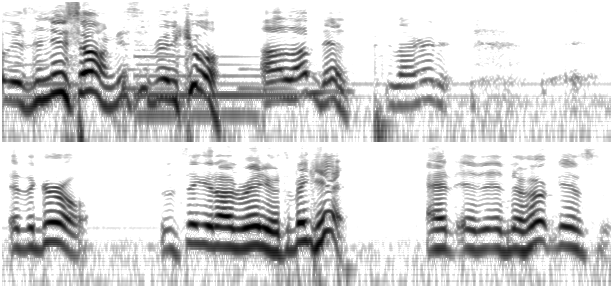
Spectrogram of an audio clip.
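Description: A man's voice: sits high, darkish tone, clear, resonant tone. A middle-aged man in casual, rambling, jokey banter, talking into a stage microphone as a podcast host and musician. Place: small indoor stage with curtain. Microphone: stage microphone on a stand.

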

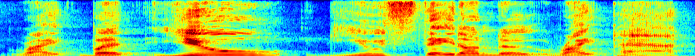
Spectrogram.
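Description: A middle-aged man casually telling animated stories as a podcast guest, in a small studio on a boom mic. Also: slow, breathy edge. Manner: animated, gestures a lot while telling prison stories. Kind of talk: casual storytelling. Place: small studio with foam panels. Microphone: boom mic on table.

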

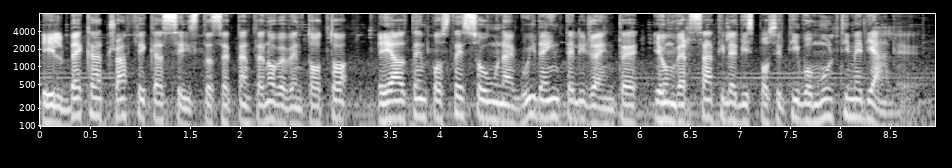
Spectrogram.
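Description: Mid-pitched male promo narrator over music. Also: normal speed, hardly any pauses.

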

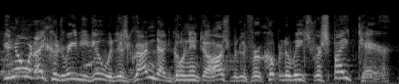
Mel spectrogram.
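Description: A man's voice: high voice, very animated, rapid-fire, over a noisy crowd. A man playing a foul-mouthed, scheming older Irish mammy in a sitcom, with a brash, put-upon manner and an Irish accent. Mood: pleading, scheming. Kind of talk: broad sitcom acting in drag. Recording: noisy studio sitcom sound.

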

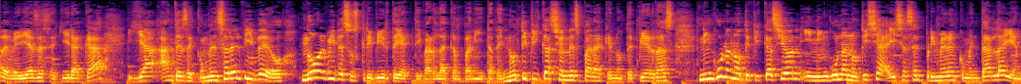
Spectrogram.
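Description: A man in his twenties hosting a fan news vlog, speaking emphatically and directly to his viewers from a room at home. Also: a little high. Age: 20s. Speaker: YouTube host. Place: small room at home, indoors. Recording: music behind the voice. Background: background music.

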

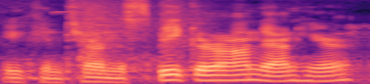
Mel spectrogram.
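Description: A man explaining something step by step in plain, halting, repetitive short phrases, like a simple tutorial. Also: mid-range voice. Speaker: tutorial presenter. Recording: noisy handheld phone recording with clicks.

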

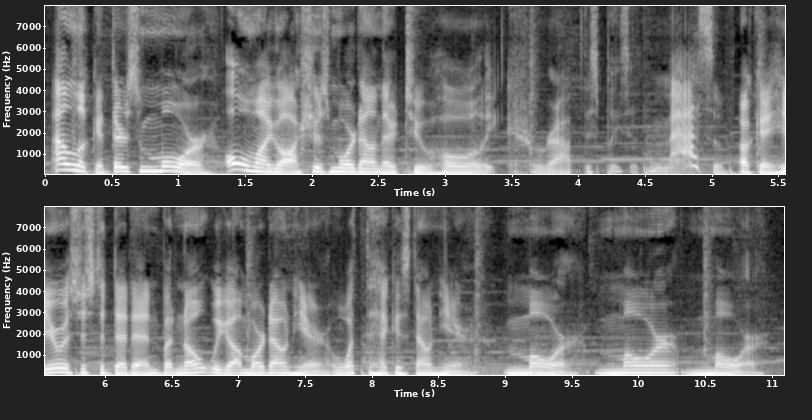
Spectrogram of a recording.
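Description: Chatty, excitable young man gaming. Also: fairly high pitch, moderate pace, few pauses, faint music behind. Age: young adult. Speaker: gaming video host. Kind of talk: casual let's-play commentary. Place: indoor room at a desk. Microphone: close dynamic studio microphone.

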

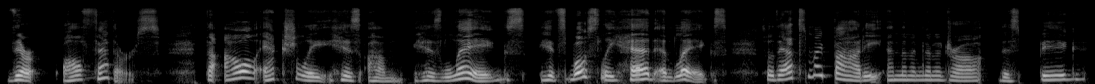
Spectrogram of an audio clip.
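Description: A woman art teacher with a fairly low, soft-edged mellow voice talks through a drawing demonstration. She sounds informal and unhurried, pausing to think aloud, with some creak in her speech. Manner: halting, unhurried, conversational. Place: indoors at a drawing table.

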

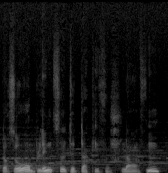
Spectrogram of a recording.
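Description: A man's voice: mid-range voice, very animated, a little slow, vocal fry. A man narrating a children's audio drama expressively from a script. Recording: narrow phone-like sound, faint music.

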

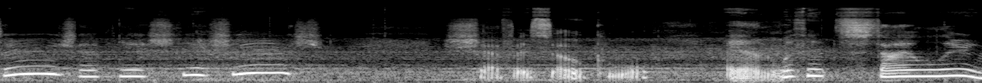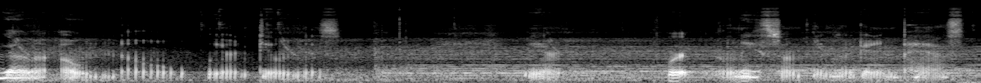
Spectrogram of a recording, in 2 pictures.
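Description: Raspy, slow-talking woman with a gravelly voice. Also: fairly high pitch. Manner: rambling, chatty, full of fillers. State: hoarse. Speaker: gaming channel host. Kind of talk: casual gameplay commentary.

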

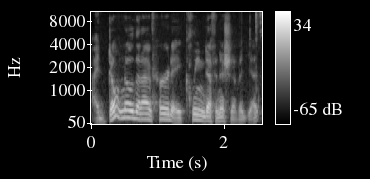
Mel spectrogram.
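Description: A man giving a casual tutorial as an instructor, reading aloud and commenting informally as he thinks out loud. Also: medium pitch, wildly swooping pitch, fast talker, husky. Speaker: programming instructor. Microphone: screen-recording voice-over.

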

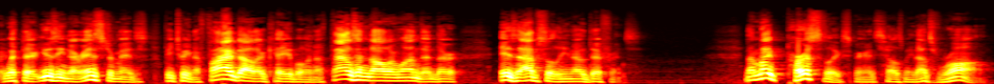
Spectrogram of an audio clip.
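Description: Middle-aged man, very lively, swinging intonation. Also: fairly low pitch. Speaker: audio review channel host. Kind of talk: opinionated talk to camera. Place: small home office, indoors.

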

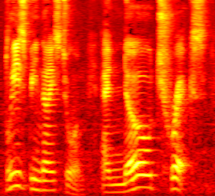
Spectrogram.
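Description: A man's voice: mid-range voice, very animated, a little fast, slight background noise, voice pushed up, lightly acted. A man voicing a cheerful, friendly male engine who talks in an upbeat way.

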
